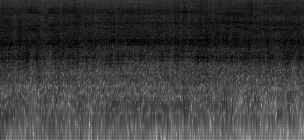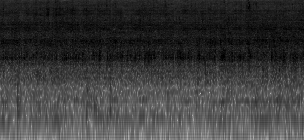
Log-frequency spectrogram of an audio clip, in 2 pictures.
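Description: Battery-powered TrackMaster toy train engines running on plastic track: the steady whir and rattle of their motor gearboxes and wheels.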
